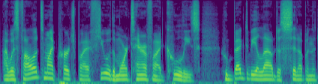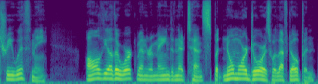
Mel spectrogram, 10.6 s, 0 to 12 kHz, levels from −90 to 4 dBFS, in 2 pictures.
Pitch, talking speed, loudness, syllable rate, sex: 125 Hz, 240 wpm, -18 LUFS, 5.9 syllables/s, male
